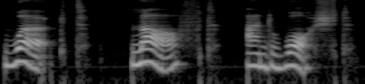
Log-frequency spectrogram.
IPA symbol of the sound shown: t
